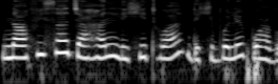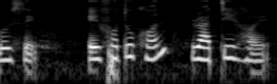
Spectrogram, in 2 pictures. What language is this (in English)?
Assamese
